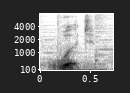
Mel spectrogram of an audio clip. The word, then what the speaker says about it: would: Would. So I would say definitely the L is silent, but also maybe the O.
